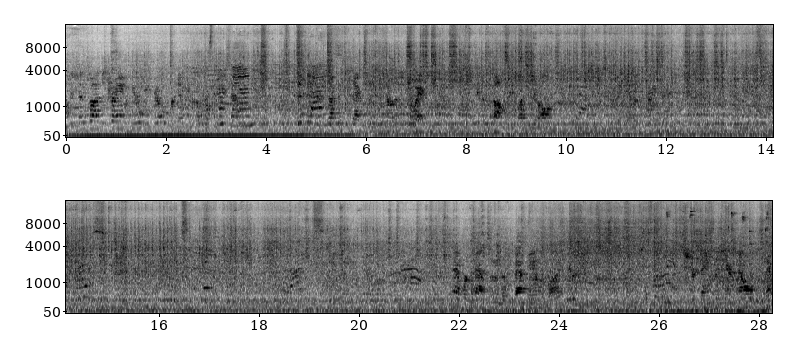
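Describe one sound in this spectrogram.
A vehicle rumbles steadily as it rolls along.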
